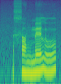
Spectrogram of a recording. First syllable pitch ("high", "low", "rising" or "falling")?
low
